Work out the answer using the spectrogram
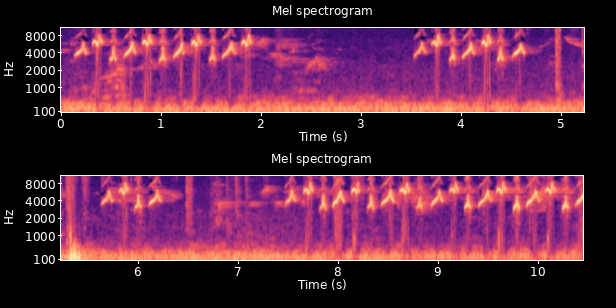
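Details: Cinereous tit singing vigorous 'gacor' song: long runs of rapid, high, rising chirps in several bursts, interrupted by a single dull thump midway, over a constant low background hum.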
